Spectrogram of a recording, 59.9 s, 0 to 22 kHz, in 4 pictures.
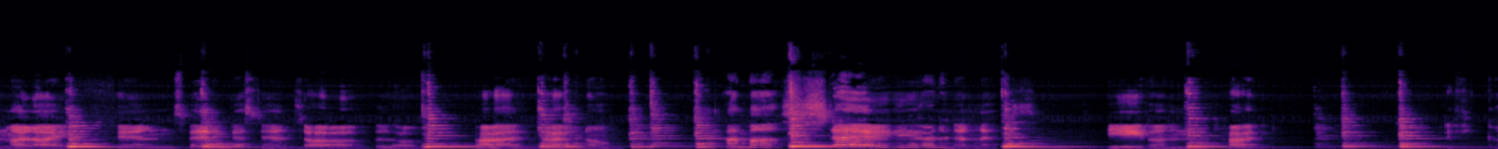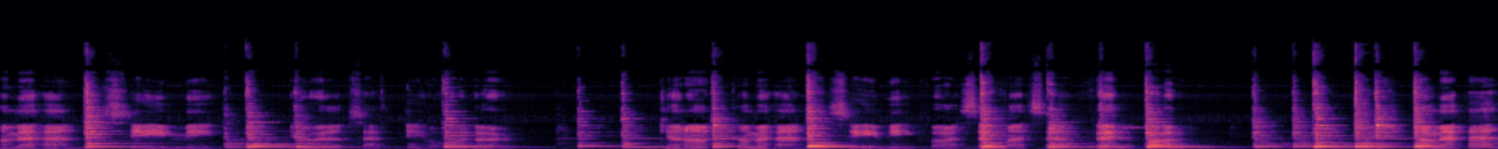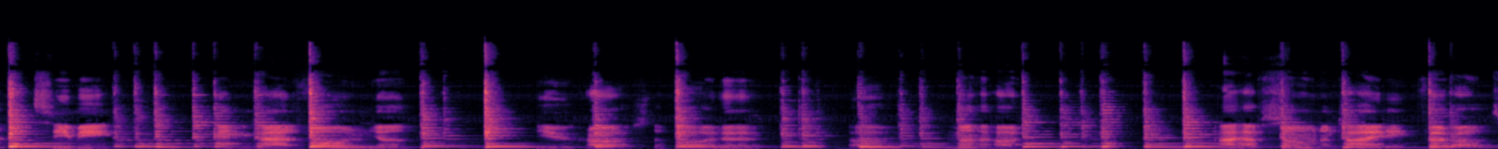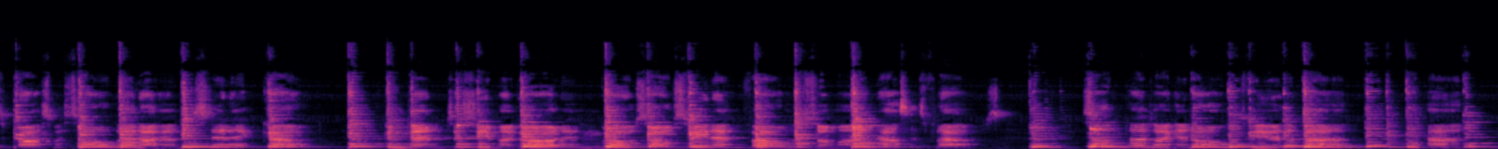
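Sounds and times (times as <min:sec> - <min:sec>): ukulele plucking: 0:00.0 - 0:59.9.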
